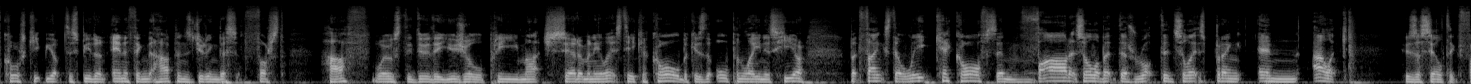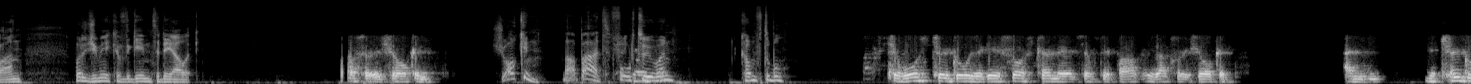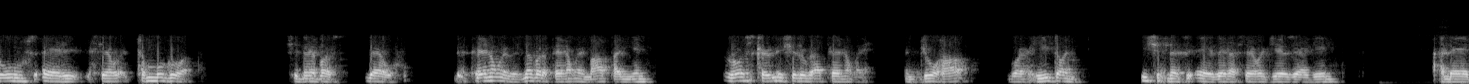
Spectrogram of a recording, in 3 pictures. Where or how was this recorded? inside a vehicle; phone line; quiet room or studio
phone line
